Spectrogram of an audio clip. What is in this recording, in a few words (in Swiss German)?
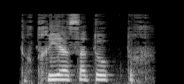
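"driesedokter", Alsatian; medecine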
